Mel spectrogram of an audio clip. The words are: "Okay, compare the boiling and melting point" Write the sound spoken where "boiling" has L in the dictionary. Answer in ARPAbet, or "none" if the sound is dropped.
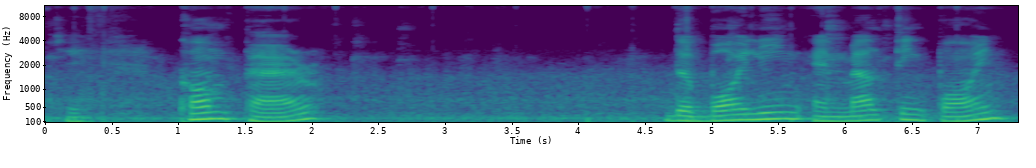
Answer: L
